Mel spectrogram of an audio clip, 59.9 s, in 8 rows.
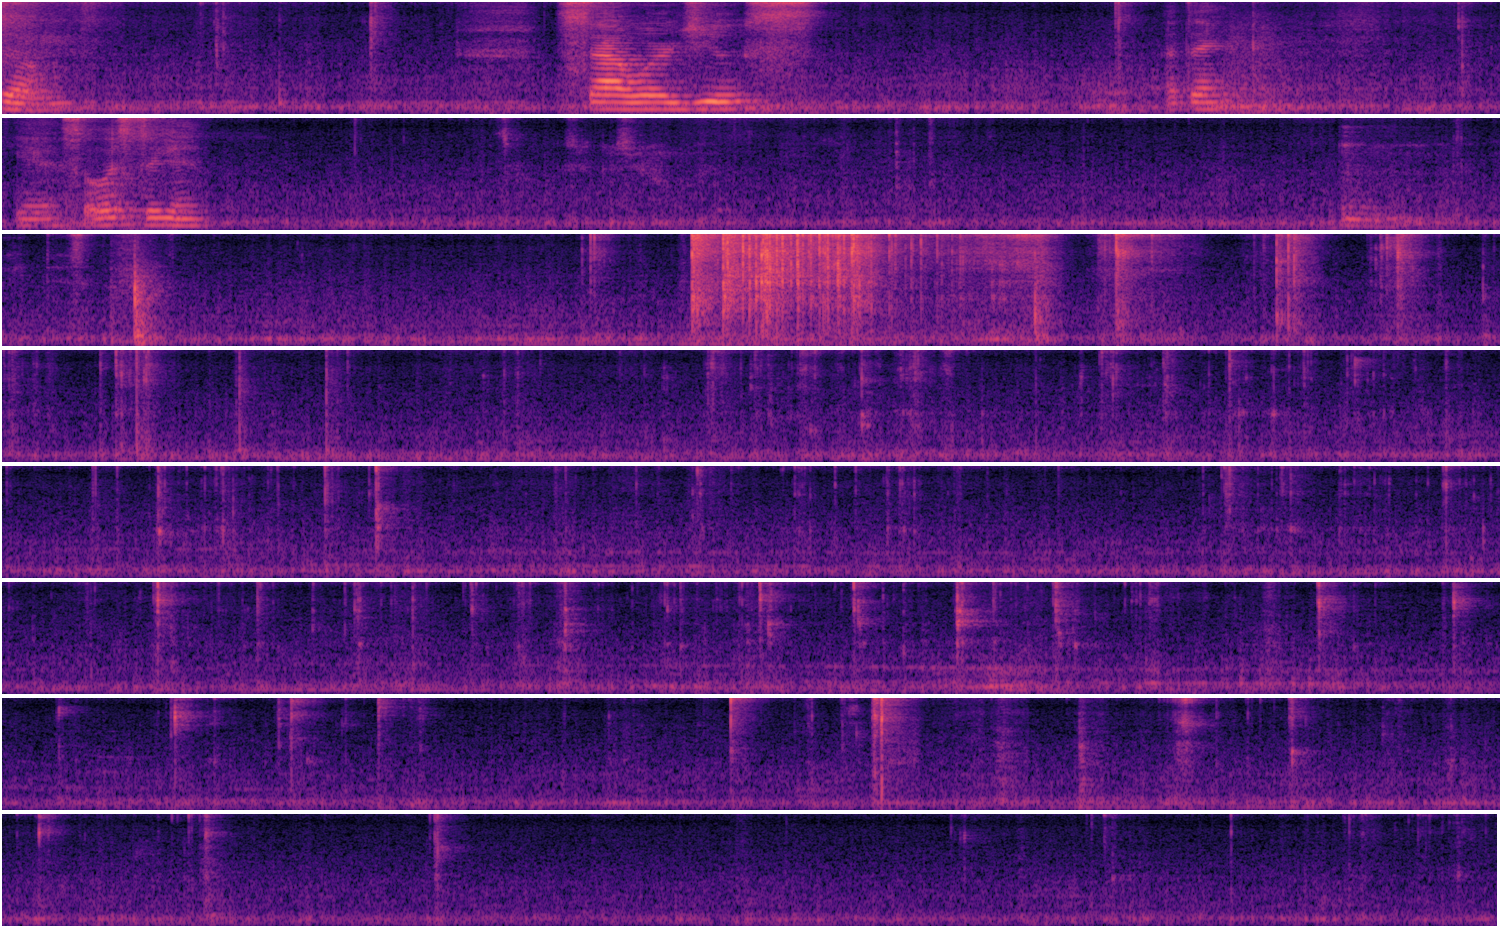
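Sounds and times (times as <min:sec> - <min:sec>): crunching taco shell: 0:17.9 - 0:32.1, 0:35.9 - 0:43.3.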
